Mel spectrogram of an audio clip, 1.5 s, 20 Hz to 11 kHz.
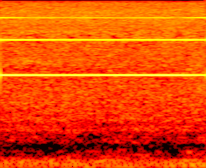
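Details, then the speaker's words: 3.6L Pentastar (Chrysler) no-code misfire: meter continuity test on the cylinder 2 injector gives a steady, unbroken high beep, so that coil and circuit are intact, unlike the open cylinder 4 injector blamed for the misfire. "So I'm going to transfer my connector over to cylinder 2 and run the same test. All right, it's already hooked up. Here we go."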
